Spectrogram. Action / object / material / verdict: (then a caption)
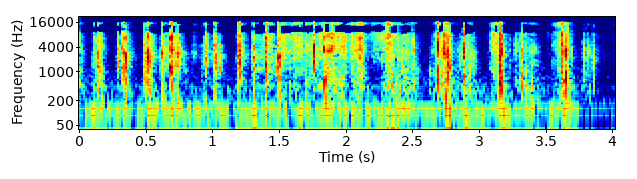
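tap / small cardboard box / cardboard / none. A small red cardboard box is held in both hands while fingernails tap and scratch its printed face. Quick, dry, bright clicks and papery scratching sounds come in an irregular patter over a faint low hum, with no ring after each tap.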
